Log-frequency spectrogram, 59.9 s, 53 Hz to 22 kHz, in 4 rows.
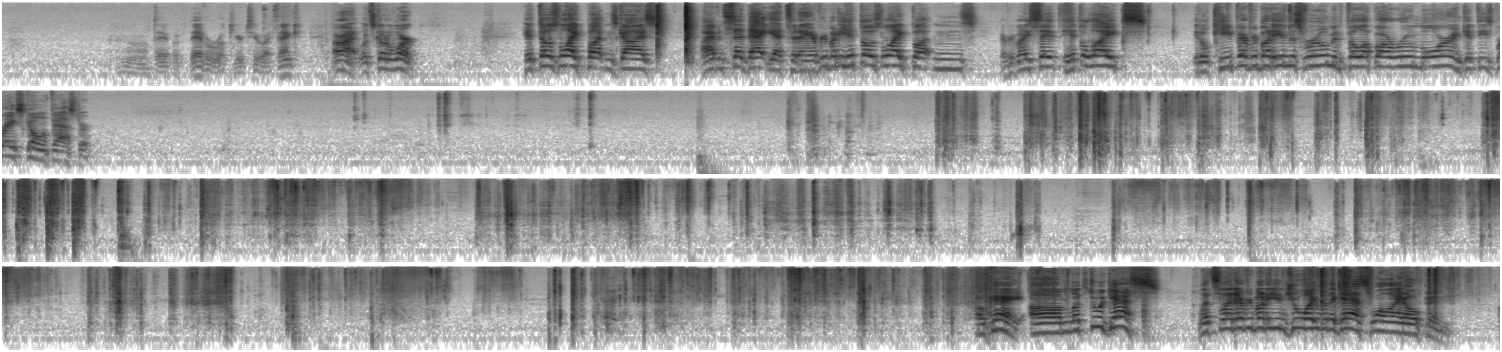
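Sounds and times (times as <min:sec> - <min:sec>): plastic wrappers tearing and crinkling: 0:24.4 - 0:29.0, 0:29.8 - 0:37.6, 0:41.2 - 0:54.8, 0:57.8 - 0:59.9.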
